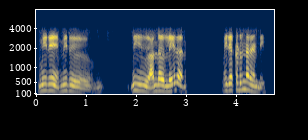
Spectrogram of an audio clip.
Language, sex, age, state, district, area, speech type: Telugu, female, 45-60, Telangana, Karimnagar, urban, conversation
